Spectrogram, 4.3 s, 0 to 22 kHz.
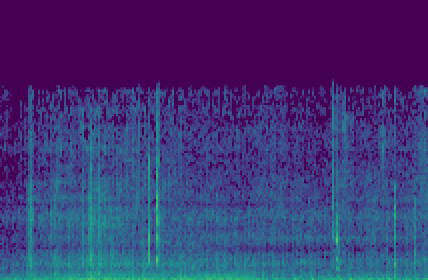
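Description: Yamaha MT-15's 155 cc single-cylinder engine running steadily as the bike is ridden, heard from the rider's position, with a few faint clicks.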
